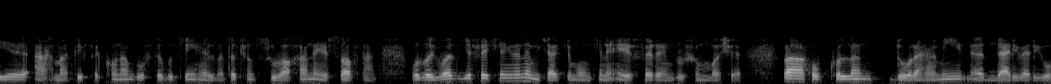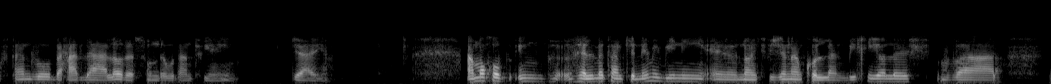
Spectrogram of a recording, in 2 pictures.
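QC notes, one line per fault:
Throughout: GSM full-rate codec. The speech has a buzzy, gravelly roughness with audible codec damage. The coder rebuilds the voice from a vocal-tract filter driven by a coarse, regularly spaced pulse excitation, so fine detail is lost. The band sits at about 250 Hz to 3.6 kHz, cutting both the low body and the upper presence. The grain points to a 13 kbps full-rate stream.
20.44–20.56 s: GSM bit errors. For about 120 ms near the end of the clip, the speech breaks into a short squawk and gargle. Corrupted bits reaching the decoder throw off the filter, pitch or gain values, which bends the spectrum and jolts the level from frame to frame. The length of the burst fits a handful of consecutive 20 ms frames being hit.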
